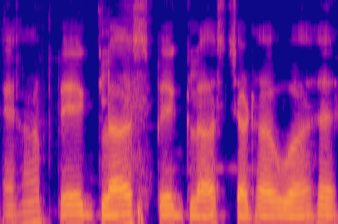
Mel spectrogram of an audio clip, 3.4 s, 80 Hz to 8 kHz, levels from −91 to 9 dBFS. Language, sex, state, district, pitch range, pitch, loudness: Hindi, male, Bihar, Begusarai, 105-115 Hz, 110 Hz, -20 LUFS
